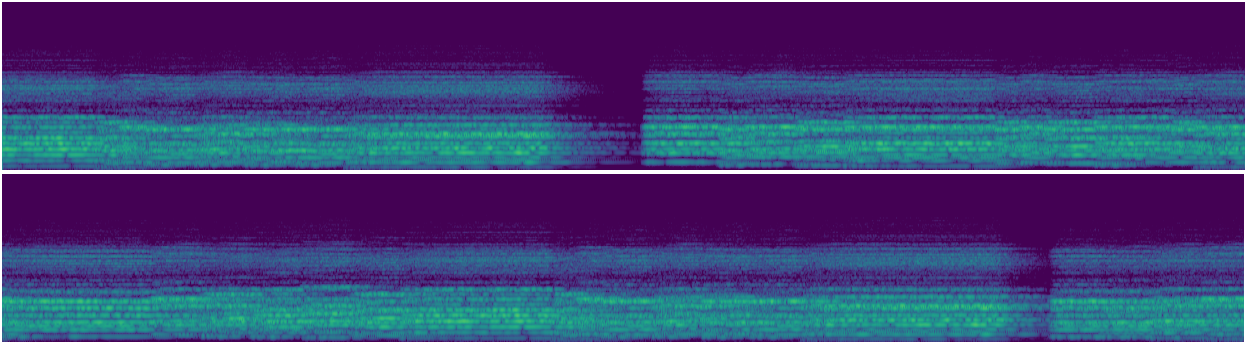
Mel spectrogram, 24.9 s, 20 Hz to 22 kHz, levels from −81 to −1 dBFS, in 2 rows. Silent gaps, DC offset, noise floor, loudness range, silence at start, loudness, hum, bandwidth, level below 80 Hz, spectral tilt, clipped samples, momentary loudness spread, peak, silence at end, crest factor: none; under 0.1%; -57 dBFS; 2 LU; 0 s; -30 LUFS; none; 10 kHz; -78 dBFS; -5 dB/octave; under 0.1%; 3 LU; -16 dBFS; 0 s; 14 dB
